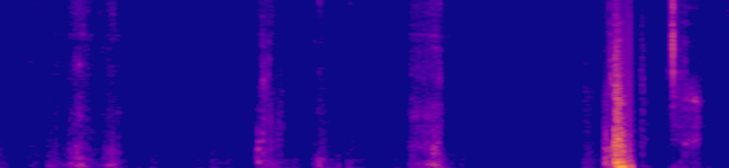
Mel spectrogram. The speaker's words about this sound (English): need another sip of coffee after that, folks.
